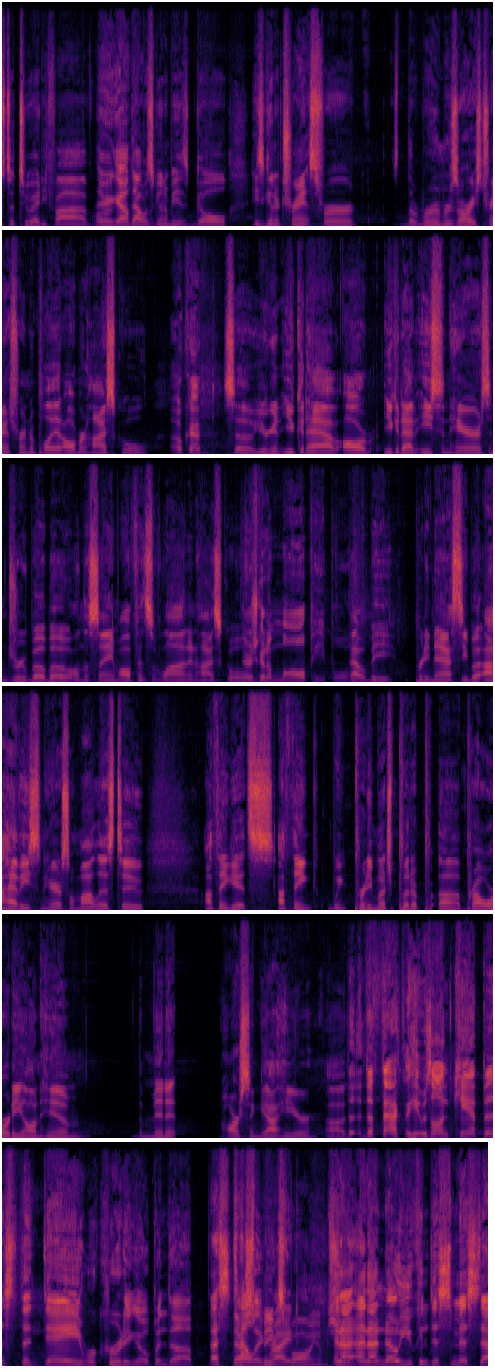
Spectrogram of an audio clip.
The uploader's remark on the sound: The guys broadcast live from Baumhowers every Monday night at 7:00 pm.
